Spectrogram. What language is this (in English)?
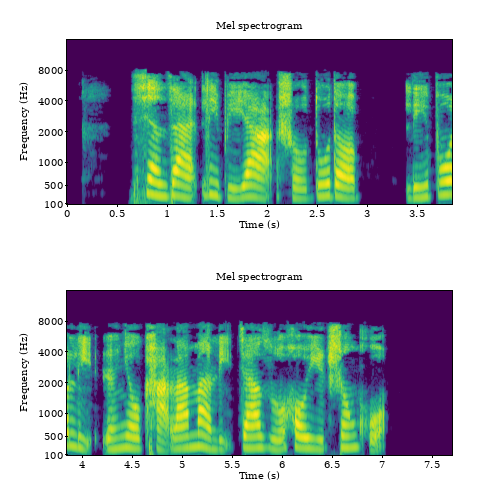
Chinese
